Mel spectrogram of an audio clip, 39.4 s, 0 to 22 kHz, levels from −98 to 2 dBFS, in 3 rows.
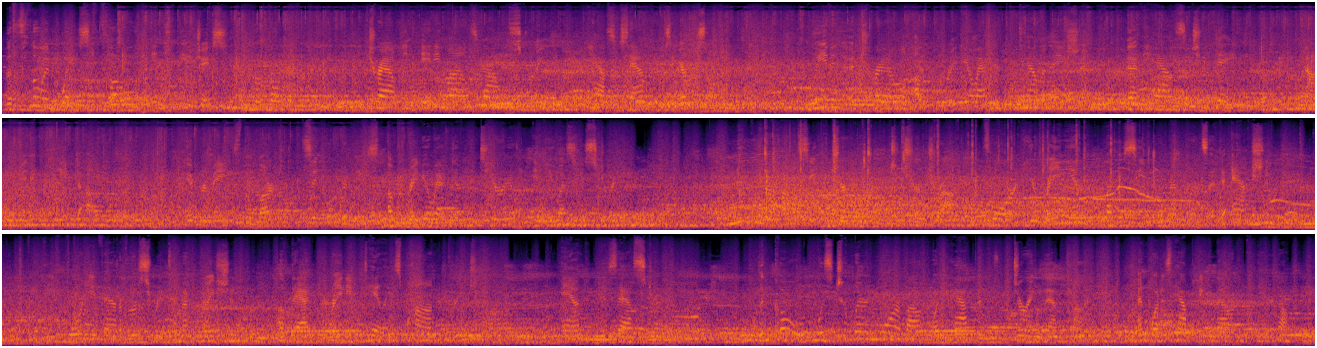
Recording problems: murmuring crowd; very loud; throughout; 4 dB above the speech

